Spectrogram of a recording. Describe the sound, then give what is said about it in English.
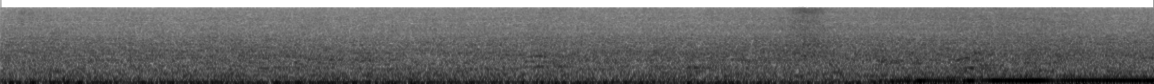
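Steady street traffic rumbles throughout in a seedy part of town, with a car's engine swelling louder toward the end as it passes by, over a constant wash of outdoor city noise. “And the cars that are going by right now, since this is the seedy part of town, you see a lot of black cars with tinted windows, BMWs and Mercedes.”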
